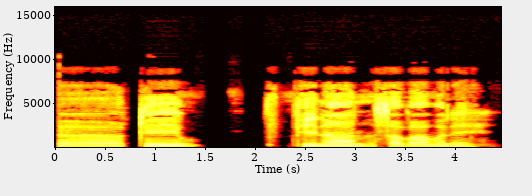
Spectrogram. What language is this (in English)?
Ushojo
